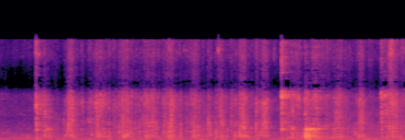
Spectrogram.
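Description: Spice paste with ground coriander, cumin, a little sugar and water is stirred in a pan for chital fish, repeated metal spoon scrapes and clinks against the pan with faint sizzling, close and steady.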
